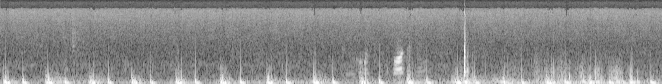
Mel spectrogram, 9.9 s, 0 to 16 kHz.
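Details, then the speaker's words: Mid-systolic click of mitral valve prolapse in a female patient, auscultated as she squats and stands; regular rhythm about 90/min, click just after S1, hard to separate from S1; softer with squatting, moves closer to S1 on standing, brief mid-systolic murmur. "so we'll listen to her click as she squats and stands very difficult to appreciate right next to the first turk sound"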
